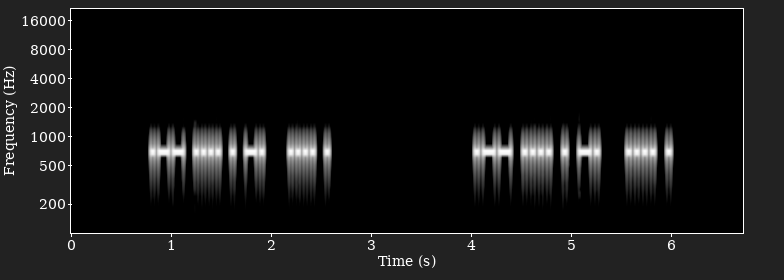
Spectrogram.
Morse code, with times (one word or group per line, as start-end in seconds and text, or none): 0.8-1.9 WHEN
2.2-2.6 HE
4.0-5.3 WHEN
5.6-6.0 HE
